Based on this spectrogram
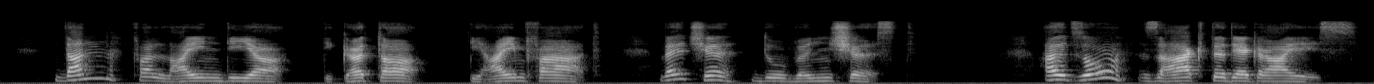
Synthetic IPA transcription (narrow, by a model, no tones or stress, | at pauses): danfɛɐlaɪəndiːɐ | d̥iːɡœtɐ | d̥iːhaɪmfaːɐt | vɛlʃəduːvʏnʃəst | ʔalzozaːktədeːɐɡʁaɪs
